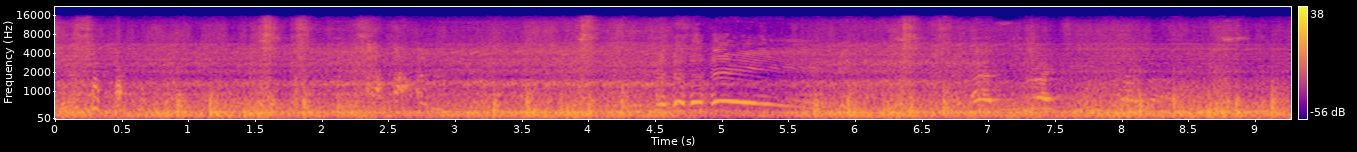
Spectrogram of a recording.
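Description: Train at Three Bridges railway station, a steady rumble of wagons rolling with rhythmic clatter and a brief wheel squeal midway, fairly close, with faint voices in the background.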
